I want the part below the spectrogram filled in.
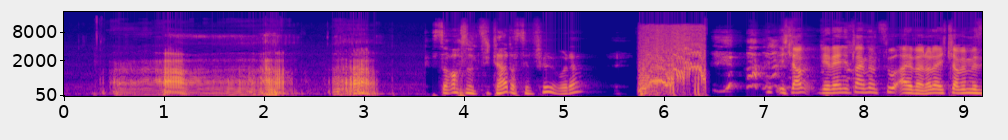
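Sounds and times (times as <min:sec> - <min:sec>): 
person growling like a dog: 0:00.3 - 0:03.3
speech: 0:03.8 - 0:05.3, 0:06.3 - 0:09.1
laughter: 0:06.5 - 0:08.4.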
